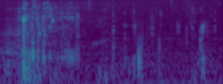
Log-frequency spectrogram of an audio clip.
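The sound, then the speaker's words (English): A single sharp pop as a carbonated drink is cracked open, followed by a brief crackle of fizz and a few scattered faint clicks as it settles. “All the carbonation was in the pop. Nothing in the bubbles.”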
